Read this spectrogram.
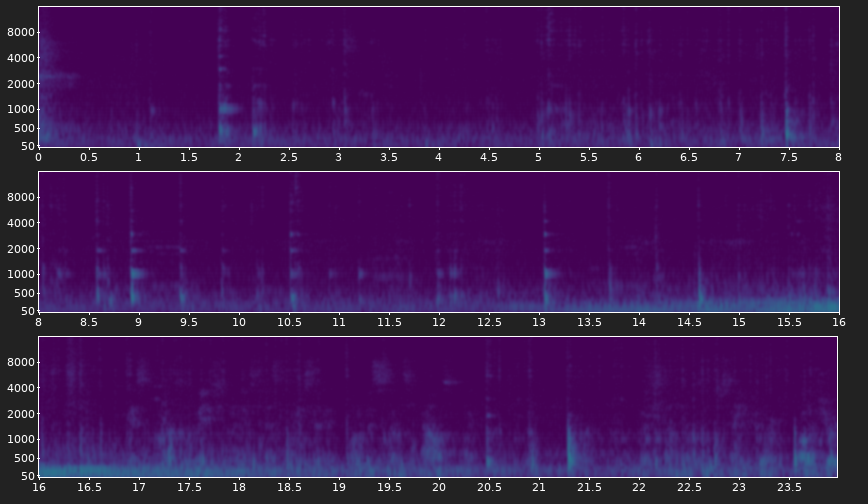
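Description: A tool scrapes and clicks against a glass bowl, close by.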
